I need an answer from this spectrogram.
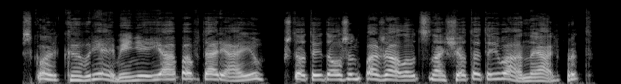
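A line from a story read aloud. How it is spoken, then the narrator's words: High shrill deaf voice. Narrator (Russian): вдруг сказала она высоким пронзительным голосом, свойственным глухим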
